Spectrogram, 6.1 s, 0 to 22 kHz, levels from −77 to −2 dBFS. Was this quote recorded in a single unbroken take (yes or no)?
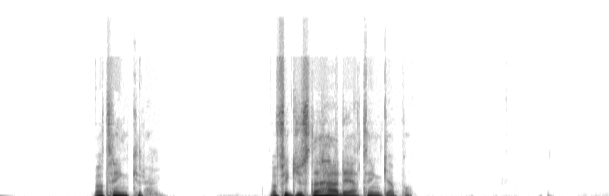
yes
